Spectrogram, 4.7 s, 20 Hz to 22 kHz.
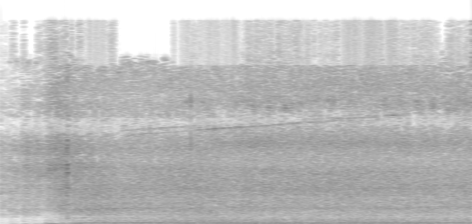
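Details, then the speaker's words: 2007 Toyota Tundra 5.7 V8 at 197,330 miles, P2447 limp mode, codes erased: cold start into a high, fast idle near 1500 rpm with a steady droning whine. The secondary air injection pumps run normally at startup. "I hear the pumps [Music] running that might be the belt but I heard definitely the pump's running on the startup"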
